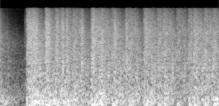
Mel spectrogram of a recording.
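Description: Rapid gunfire in the Rust survival game, loud continuous automatic shots starting abruptly after a brief quiet moment and rattling on steadily, with no voices over it.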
